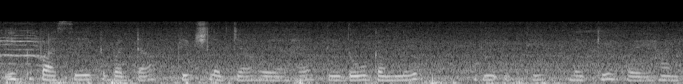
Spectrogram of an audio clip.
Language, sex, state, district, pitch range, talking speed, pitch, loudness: Punjabi, female, Punjab, Pathankot, 190-220 Hz, 140 wpm, 195 Hz, -18 LUFS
